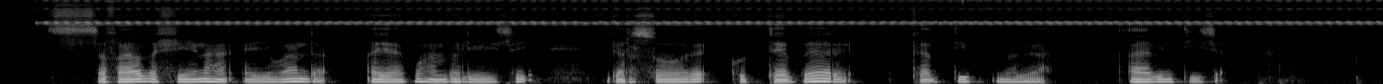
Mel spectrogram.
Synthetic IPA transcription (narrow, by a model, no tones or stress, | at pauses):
sɐfaːɾɐðɐħiːnɐɦɐɛjuɣand̪ɐ̰ʔɐjaːkʰʊɦɐmbɐlɪjɛjsɛj | ɡɐrsɔːɾɛkʰʊt̪ʰɛbɛɾɛ̰kʰɐd̪ibmɐɣɐ̰ʕ | ʕaːβɪnt̪ʰḭːsɐ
